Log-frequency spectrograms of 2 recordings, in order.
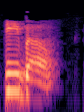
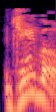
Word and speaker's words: Jibo: It's Jibo. – Jibo. – J-I-B-O.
